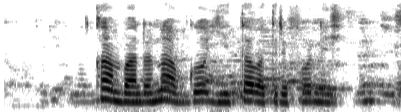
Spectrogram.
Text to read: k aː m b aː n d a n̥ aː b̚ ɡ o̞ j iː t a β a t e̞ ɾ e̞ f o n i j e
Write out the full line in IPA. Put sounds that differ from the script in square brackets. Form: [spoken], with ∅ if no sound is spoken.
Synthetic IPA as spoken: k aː m b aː n d a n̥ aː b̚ ɡ o̞ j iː t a β a t e̞ ɾ e̞ f o n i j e

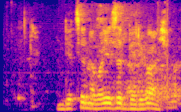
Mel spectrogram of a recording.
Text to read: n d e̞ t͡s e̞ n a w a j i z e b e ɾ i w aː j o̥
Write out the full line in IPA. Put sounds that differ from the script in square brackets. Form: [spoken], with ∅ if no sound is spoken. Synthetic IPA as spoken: n d e̞ t͡s e̞ n a [β] a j [e] z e b e ɾ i [β] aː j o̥

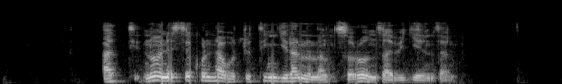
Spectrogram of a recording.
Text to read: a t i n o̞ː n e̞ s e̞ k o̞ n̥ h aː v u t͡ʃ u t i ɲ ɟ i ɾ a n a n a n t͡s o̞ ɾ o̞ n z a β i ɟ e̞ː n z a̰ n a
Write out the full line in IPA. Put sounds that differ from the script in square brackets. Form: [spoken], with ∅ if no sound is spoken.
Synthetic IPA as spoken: a t i n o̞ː n e̞ s e̞ k o̞ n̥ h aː [β] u t͡ʃ u t i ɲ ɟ i ɾ a n a n a n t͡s o̞ ɾ o̞ n z a β i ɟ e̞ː n z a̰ n a

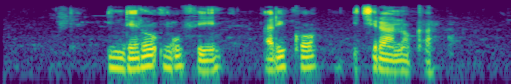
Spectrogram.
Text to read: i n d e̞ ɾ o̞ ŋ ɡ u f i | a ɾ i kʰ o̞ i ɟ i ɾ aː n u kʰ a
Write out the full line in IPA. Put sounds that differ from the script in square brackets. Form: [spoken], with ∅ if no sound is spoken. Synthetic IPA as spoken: i n d e̞ ɾ o̞ ŋ ɡ u f i | a ɾ i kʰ o̞ i [c] i ɾ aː n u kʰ a

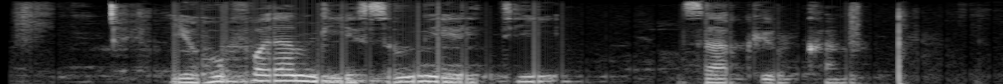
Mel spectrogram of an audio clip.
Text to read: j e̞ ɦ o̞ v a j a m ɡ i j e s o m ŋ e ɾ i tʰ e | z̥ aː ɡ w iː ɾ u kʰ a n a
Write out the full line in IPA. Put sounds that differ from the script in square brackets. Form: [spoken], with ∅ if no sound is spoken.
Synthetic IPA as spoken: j e̞ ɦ o̞ v a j a m ɡ i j e s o m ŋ e ɾ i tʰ [i] | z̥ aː [k] w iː ɾ u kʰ a n a

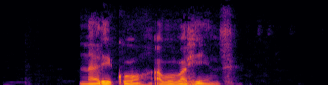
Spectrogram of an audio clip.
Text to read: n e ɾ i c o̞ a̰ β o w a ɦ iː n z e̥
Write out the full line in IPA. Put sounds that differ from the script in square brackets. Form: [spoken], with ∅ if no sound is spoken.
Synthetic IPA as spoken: n [a] ɾ i [k] o̞ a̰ β o [β] a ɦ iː n z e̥

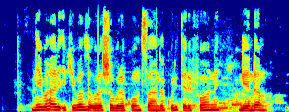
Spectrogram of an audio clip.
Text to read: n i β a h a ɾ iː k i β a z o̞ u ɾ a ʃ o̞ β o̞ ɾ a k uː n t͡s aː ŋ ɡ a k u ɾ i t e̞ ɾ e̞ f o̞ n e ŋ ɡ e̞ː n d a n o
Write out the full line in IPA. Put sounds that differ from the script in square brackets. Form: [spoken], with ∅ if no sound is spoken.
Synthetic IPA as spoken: n i β a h a ɾ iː k i β a z o̞ u ɾ a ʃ o̞ β o̞ ɾ a k uː n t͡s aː ŋ ɡ a k u ɾ i t e̞ ɾ e̞ f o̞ n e ŋ ɡ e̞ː n d a n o

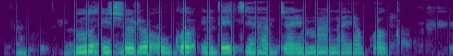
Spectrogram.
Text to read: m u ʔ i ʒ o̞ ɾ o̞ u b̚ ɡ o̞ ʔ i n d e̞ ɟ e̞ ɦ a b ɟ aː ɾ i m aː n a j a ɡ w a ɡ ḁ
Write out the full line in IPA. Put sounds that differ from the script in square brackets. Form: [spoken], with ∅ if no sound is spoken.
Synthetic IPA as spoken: m u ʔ i ʒ o̞ ɾ o̞ u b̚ ɡ o̞ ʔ i n d e̞ ɟ e̞ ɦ a b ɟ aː ɾ i m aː n a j a ɡ w a ɡ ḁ

